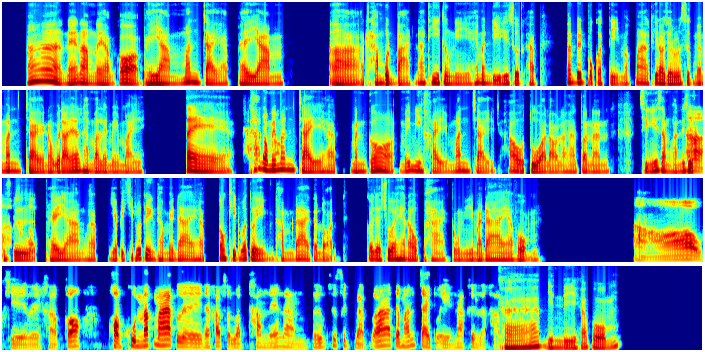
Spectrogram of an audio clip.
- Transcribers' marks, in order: other background noise
- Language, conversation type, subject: Thai, advice, เริ่มงานใหม่แล้วยังไม่มั่นใจในบทบาทและหน้าที่ ควรทำอย่างไรดี?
